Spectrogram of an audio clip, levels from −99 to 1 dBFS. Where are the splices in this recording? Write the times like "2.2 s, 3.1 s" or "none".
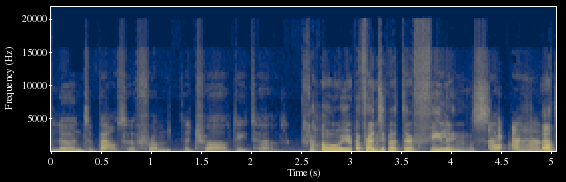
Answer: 1.2 s, 3.0 s, 3.3 s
